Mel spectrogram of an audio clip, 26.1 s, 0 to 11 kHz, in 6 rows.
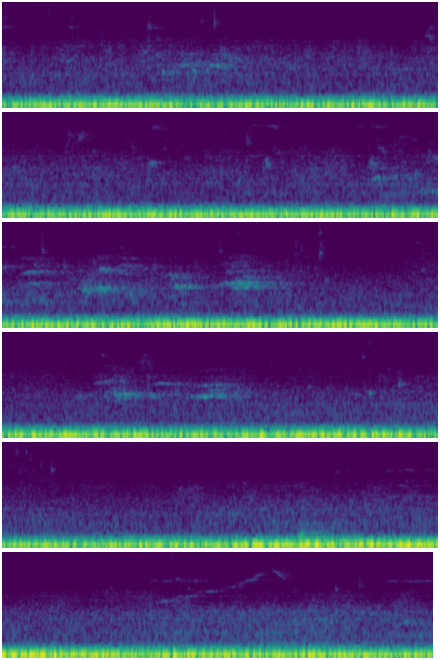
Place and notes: Mariánské Radčice, Tschechische Republik - under bridge, village ambience, water flow
listening to the village from below the bridge, light water flow (Sony PCM D50, Primo EM172)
